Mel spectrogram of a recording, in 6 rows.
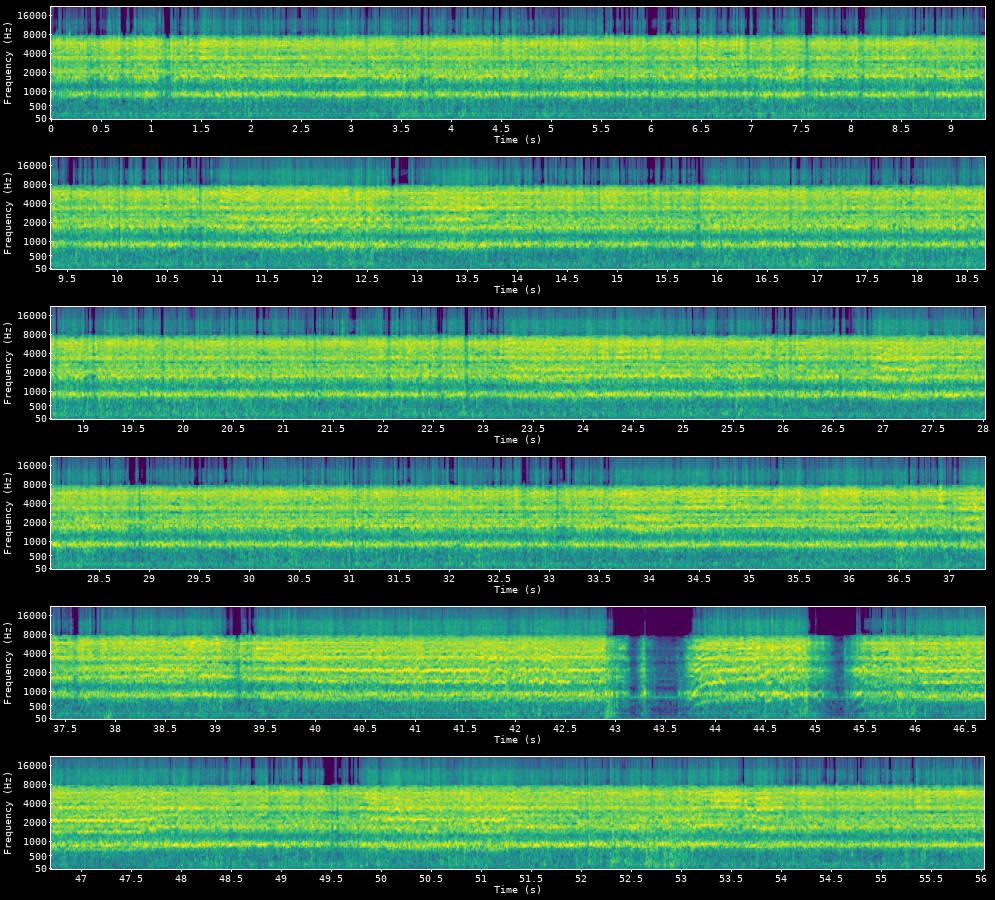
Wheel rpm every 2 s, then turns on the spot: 230, 230, 230, 240, 230, 230, 210, 230, 230, 230, 230, 230, 220, 230, 230, 230, 230, 230, 230, 220, 210, 170, 110, 170, 220, 220, 220, 230.
none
